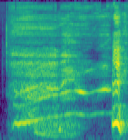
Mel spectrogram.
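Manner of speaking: big high-pitched laugh; cackling laugh. Real, not acted. Laughing at own joke.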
